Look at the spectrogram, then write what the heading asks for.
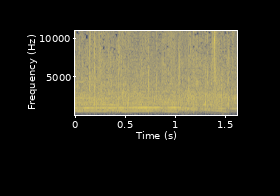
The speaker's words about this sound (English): Can we have a huge round of applause for everyone at King's Place?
